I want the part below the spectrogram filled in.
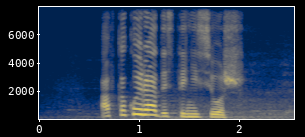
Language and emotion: Russian, positive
